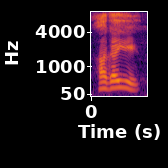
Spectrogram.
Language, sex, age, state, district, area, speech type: Kannada, male, 45-60, Karnataka, Gadag, rural, spontaneous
